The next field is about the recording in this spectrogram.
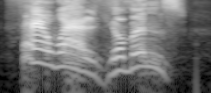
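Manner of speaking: furious robot villain voice, high, loud raging snarl. Narrator voicing Starscream as he turns back into an aircraft, raging Starscream voice. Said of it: "Rages Starscream".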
